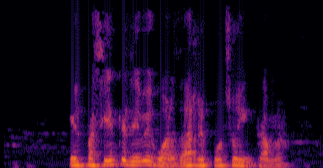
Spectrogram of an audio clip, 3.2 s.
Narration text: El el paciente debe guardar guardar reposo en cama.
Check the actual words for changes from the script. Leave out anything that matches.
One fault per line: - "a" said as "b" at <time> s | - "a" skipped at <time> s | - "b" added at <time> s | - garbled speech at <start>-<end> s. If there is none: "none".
- "el" skipped at 0.8 s
- "guardar" skipped at 2.0 s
